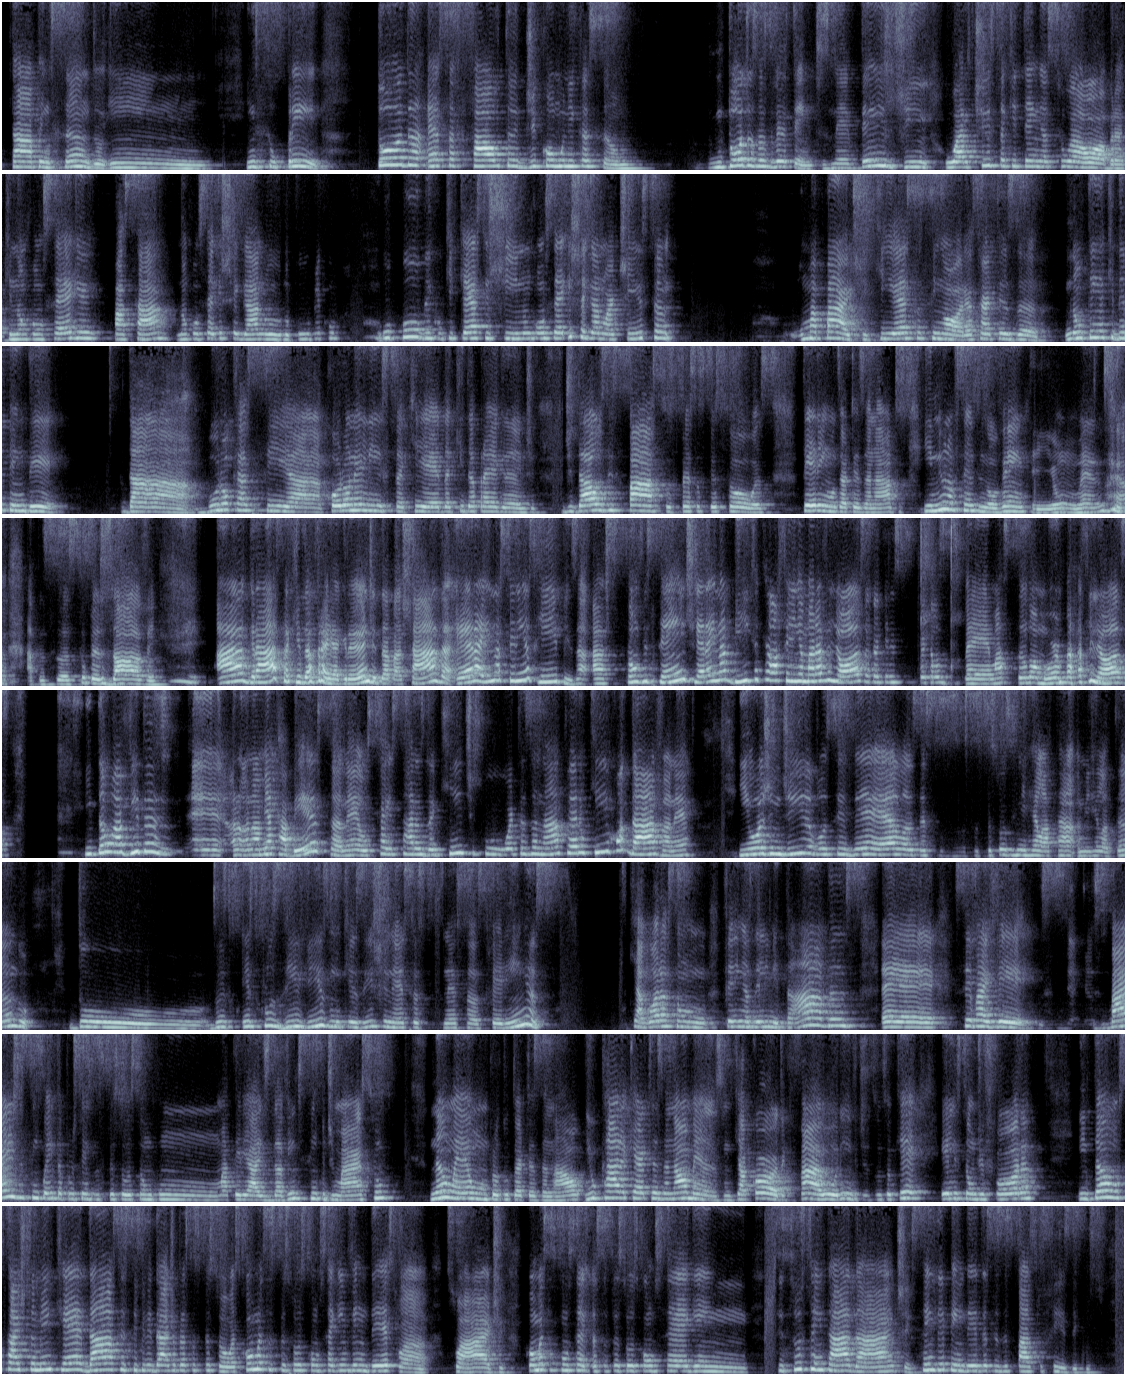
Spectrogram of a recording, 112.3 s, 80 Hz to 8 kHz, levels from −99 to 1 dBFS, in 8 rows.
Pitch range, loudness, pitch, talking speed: 220-280 Hz, -25 LUFS, 250 Hz, 125 wpm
